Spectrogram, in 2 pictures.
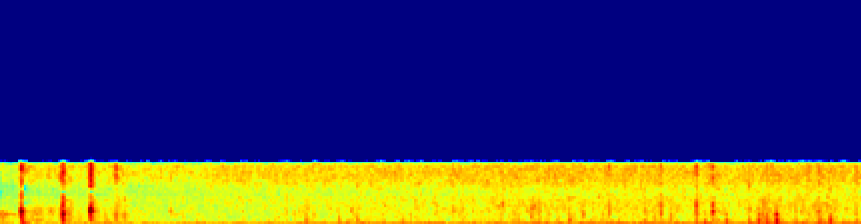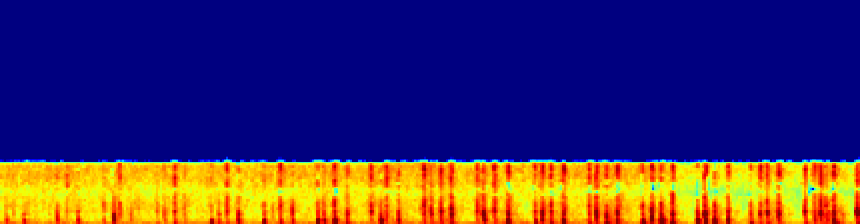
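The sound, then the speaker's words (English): A horse gallops with a rider aboard, its rapid, steady hoofbeats growing louder toward the end as it approaches, sounding alone without voices. “Cowboy. Yeah. He's riding pretty hard. Ride like man afraid.”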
